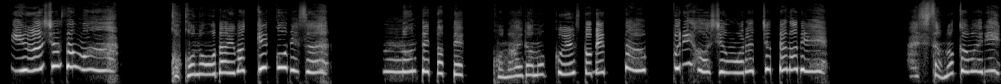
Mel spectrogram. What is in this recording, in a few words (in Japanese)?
アニメ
